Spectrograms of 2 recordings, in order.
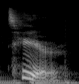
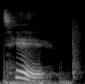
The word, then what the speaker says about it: tear: So just to explain that a little bit further, in American English, you'd hear tear, so you hear that R sound, but in British English, we would say tear, so it's very soft.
